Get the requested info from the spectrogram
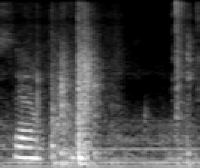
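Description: Tie-dye print fabric rustling and sliding as it is pulled onto the cutting table, with one short sharp tap near the end.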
